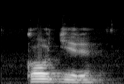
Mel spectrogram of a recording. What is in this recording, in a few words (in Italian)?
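"raccogliere", Italian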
